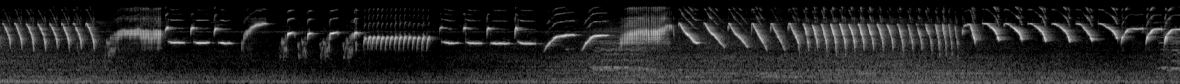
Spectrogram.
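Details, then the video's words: Varied canary song mixing quick rolled trills, flat sustained whistled tones and rising slides, ending in a long, dense, rapidly repeated high trill. "Canary Sound Effect | Canary Singing Video"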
